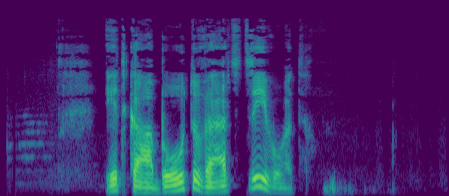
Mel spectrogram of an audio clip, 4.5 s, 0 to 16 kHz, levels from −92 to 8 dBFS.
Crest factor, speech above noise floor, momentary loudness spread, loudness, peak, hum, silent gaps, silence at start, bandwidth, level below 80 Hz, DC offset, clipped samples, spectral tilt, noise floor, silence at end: 20 dB; 59 dB; 14 LU; -18 LUFS; 0 dBFS; none; none; 1.05 s; 11 kHz; -52 dBFS; under 0.1%; under 0.1%; -6 dB/octave; -77 dBFS; 1.55 s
